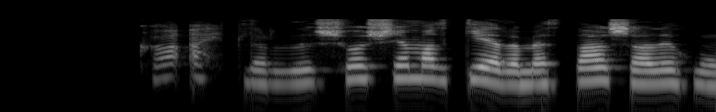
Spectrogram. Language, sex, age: Icelandic, female, 13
